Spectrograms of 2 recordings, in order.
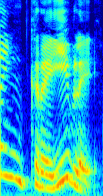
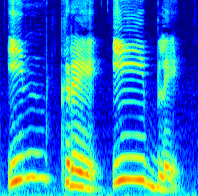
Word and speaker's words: increíble: se esse i tiver acento, tá bom? Então, fica increíble. Increíble. Se eu não tivesse acento, essa palavra seria pronunciada de uma forma diferente. Ficaria increíble. Increíble. E não increíble. A diferença é increíble, increíble. Perfeito? Só para você entender. Essa palavra increíble, sem acento, ela não existe, tá? Só tô fazendo essa diferenciação para você entender como que esse acento faz diferença mesmo na hora de pronunciar a palavra, tá bom?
